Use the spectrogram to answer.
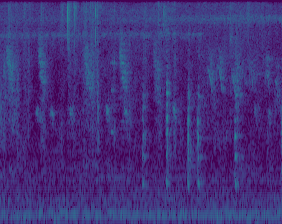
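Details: Red junglefowl (Gallus gallus), clucking call.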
